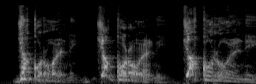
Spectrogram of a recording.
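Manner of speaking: pressing, insistent, urgent hushed whisper. The circus director speaks to the circus performers in an urgent whisper. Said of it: "sürgetően suttogta".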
